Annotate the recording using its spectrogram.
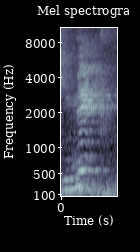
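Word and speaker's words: SNCC: Coordinating Committee 1960 Jarrell is that pronounced snick all right they pronounce that snake and there were a number of different organizations that popped up dr.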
